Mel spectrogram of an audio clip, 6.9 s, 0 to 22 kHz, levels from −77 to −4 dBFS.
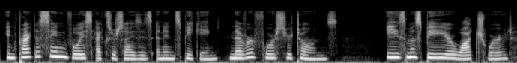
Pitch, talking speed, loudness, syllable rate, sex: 230 Hz, 140 wpm, -17 LUFS, 4.6 syllables/s, female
